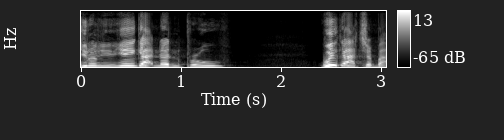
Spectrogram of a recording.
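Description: In an animated tone, a man speaks against a quiet background. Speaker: preacher. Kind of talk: sermon, Bible study teaching with call-and-response "amen". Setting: church. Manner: animated, repetitive, preacherly cadence with frequent "amen". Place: church. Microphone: handheld.

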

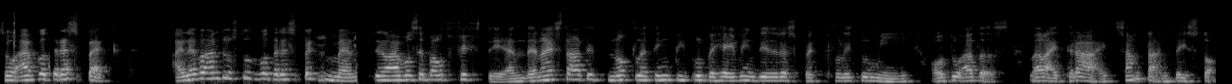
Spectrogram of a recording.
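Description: Against a quiet background, a woman with a Czech accent speaks at a moderate pace and medium pitch with lively intonation. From Czech Republic (Prague); Czech Republic. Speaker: workshop participant. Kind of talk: group discussion. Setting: video call. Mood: reflective, earnest. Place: home room. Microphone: video call.

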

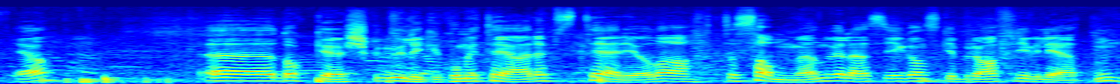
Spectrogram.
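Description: A man with a fairly high voice and ordinary pitch variation talks at a fairly quick pace amid light background noise. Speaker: panel moderator. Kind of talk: panel moderation. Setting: on a sailing ship. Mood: warm, appreciative. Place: waterside. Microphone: handheld.

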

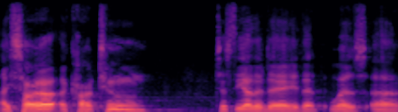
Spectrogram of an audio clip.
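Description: Very slow speech from a man at medium pitch, with fairly even intonation. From New England. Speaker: author. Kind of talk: public talk. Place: shop. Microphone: podium.

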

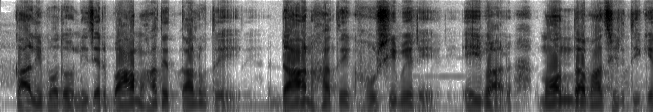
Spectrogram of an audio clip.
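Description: Reading aloud in a natural voice, the speaker holds a fairly even intonation.

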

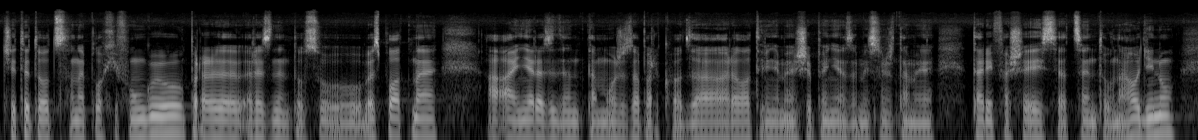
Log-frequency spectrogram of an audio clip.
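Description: This man talks at a very fast pace, his fairly low voice monotone and flat. The background is quiet. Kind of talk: interview answer. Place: meeting room. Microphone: handheld.

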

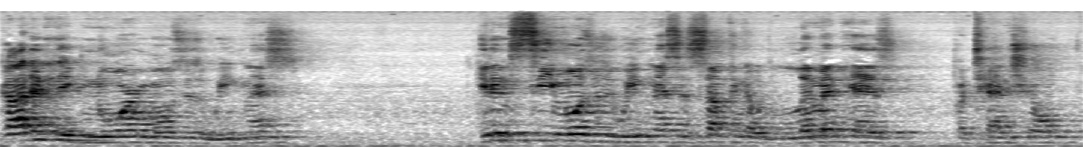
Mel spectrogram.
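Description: Audible room echo surrounds a man speaking at a fairly slow pace, his pitch fairly high with ordinary pitch variation.

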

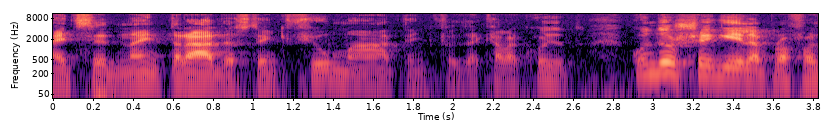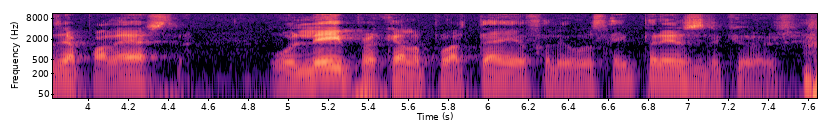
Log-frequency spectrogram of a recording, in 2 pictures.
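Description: Speaking at a very fast pace, a man has a fairly low voice. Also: lively intonation, big swings in loudness. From Brazil. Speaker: motivational speaker. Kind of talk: casual interview storytelling. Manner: animated. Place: studio. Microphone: studio mic.

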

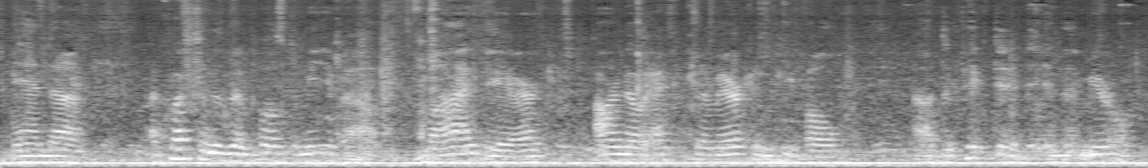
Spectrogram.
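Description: A woman's speech with long, frequent pauses over loud background noise. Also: moderate pace. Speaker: local government official. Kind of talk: radio interview. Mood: warm, informative. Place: studio.

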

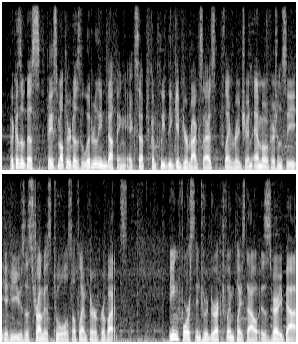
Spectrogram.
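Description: A man talks at a very fast pace with a very deep, low pitch and lively intonation. Music plays in the background. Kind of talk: video game commentary.

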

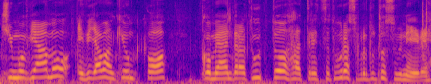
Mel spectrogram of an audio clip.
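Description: A man speaks with a dry sound and no echo. Light background noise is present. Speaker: hiking vlogger. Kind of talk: casual vlog chat. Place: open country. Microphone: phone near.

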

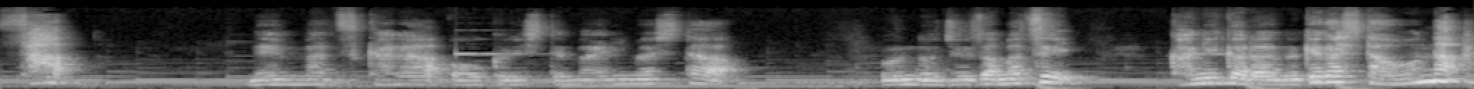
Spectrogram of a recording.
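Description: Clear music plays in the background as a woman speaks. Her pitch varies in an ordinary way. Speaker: actress. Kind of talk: casual talk to camera. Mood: warm, cheerful. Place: studio.

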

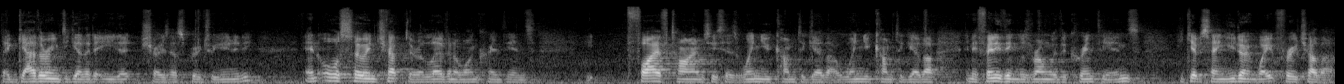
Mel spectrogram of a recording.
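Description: A very fast man, fairly even in intonation, over light background noise. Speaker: church pastor on panel. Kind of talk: interview answer. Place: church.

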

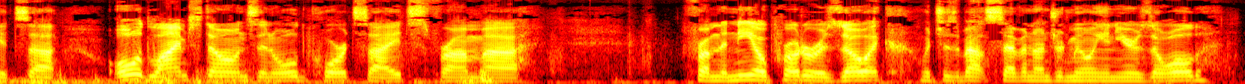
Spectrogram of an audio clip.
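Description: At a moderate pace and with fairly even intonation, a man speaks in a dry sound with no echo, over noticeable background noise. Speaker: outdoor explorer vlogger. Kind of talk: casual vlog commentary. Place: open country. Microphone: phone near.

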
